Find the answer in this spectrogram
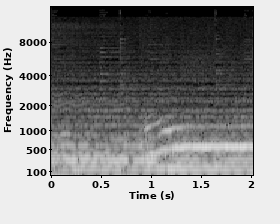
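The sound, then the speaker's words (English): A lone coyote howls at night in one sustained, loud, tonal call that starts low, sweeps upward partway through, then holds a steady, high, drawn-out note to the end, with no other voices. “The beautiful note of a lone coyote is a song that you can hear, and the coyote you can hear,”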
